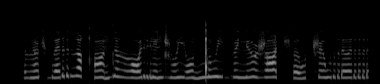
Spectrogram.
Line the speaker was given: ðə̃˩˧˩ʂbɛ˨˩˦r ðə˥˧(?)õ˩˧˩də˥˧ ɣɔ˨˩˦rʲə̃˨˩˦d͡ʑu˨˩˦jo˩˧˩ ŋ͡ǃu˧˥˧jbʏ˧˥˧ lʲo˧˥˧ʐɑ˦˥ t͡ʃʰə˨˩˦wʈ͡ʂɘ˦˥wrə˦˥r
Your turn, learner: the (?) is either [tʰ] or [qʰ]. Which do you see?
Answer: qʰ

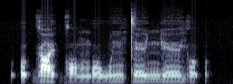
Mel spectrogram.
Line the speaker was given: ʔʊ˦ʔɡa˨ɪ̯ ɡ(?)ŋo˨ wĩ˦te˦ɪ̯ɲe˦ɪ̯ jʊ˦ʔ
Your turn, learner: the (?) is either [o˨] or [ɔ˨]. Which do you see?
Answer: ɔ˨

